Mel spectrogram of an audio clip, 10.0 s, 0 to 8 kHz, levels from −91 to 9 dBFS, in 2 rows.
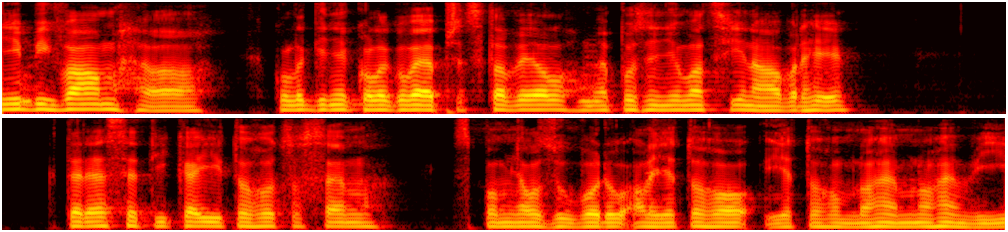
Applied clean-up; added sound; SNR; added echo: neural mask model DeepFilterNet 3.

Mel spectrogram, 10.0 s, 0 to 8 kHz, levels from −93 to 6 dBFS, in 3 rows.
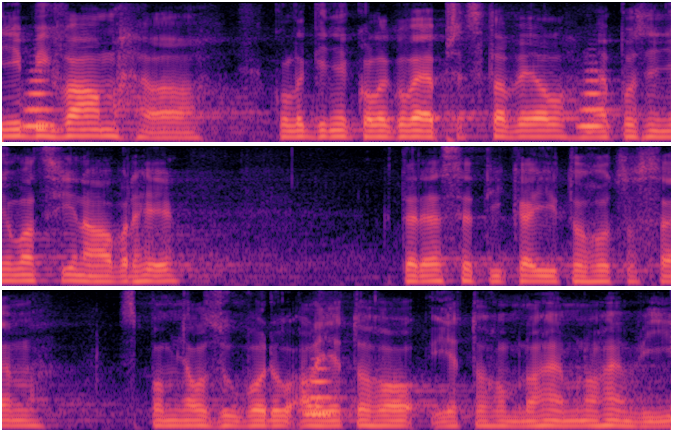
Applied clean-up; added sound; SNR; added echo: none; Brass instrument; 5 dB; none.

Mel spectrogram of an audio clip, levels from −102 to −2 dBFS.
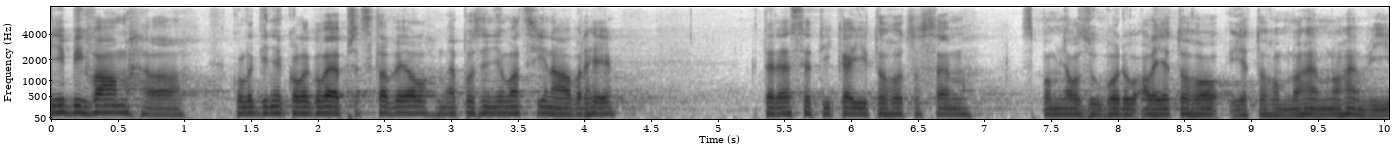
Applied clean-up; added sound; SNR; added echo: none; none; none; none.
